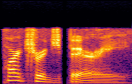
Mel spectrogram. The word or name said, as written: partridgeberry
